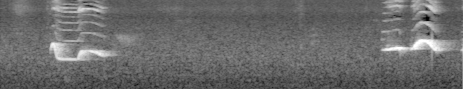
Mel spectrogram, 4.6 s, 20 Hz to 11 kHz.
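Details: Laughingthrush, a new bird, recorded 27 February 2022, gives a loud whistle dropping sharply then wavering, long silence, then a rising rolling whistled phrase starting a new strophe.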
